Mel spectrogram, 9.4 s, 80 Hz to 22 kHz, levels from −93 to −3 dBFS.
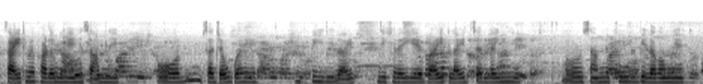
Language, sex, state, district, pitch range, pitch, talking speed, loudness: Hindi, female, Bihar, Jamui, 195-215 Hz, 205 Hz, 175 wpm, -19 LUFS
